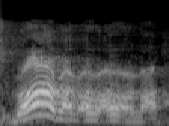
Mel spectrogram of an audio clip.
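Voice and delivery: mock upper-class braying; imitated posh-dad noise. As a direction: roar out a wordless English gentleman's rah-rah. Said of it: "Occasionally makes the noise".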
